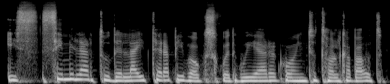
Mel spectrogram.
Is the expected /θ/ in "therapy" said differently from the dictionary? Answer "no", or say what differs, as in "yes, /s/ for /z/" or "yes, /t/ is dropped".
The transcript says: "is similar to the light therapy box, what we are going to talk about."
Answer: yes, /t/ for /θ/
